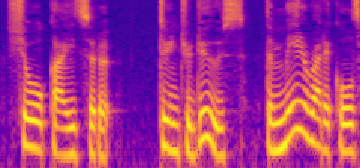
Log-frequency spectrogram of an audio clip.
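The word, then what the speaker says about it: 紹介する: This word is pronounced shoukai suru, to introduce.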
